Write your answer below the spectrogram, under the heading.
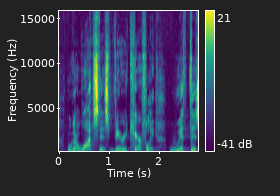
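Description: A man in a Southern US accent talks at a medium pitch and a moderate pace. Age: 50s. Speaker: radio/TV morning show host. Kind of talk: news and weather show chat.

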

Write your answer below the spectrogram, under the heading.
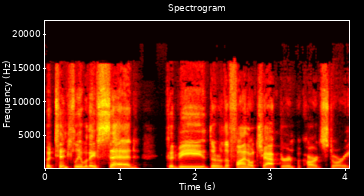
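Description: A man talks at a fairly quick pace in a medium pitch, with a plain, everyday voice. The recording is very clean with a silent background and a dry, close sound with no echo. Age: 40s. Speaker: podcast host. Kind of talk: casual chat. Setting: live stream.

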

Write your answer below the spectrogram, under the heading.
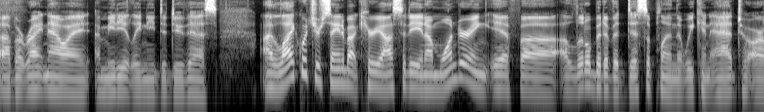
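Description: With a plain, everyday voice, a man at medium pitch shows ordinary pitch variation on a very clean recording with a silent background. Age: 40s. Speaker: podcast host. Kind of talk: casual chat.

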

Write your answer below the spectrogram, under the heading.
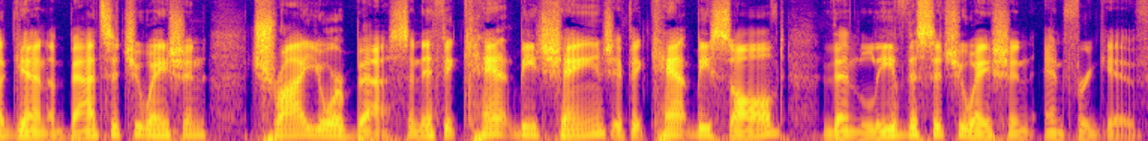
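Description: An animated man at medium pitch, bright and sharp in tone, with vocal fry and very wide pitch swings. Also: very clean recording, silent background. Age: 20s. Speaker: podcast host. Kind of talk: solo monologue.

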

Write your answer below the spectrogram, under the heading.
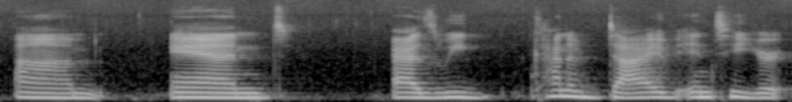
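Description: A woman talks in an American accent. Her pitch sits fairly low for a woman. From US, Indonesian family. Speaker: podcast host. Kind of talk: casual chat.

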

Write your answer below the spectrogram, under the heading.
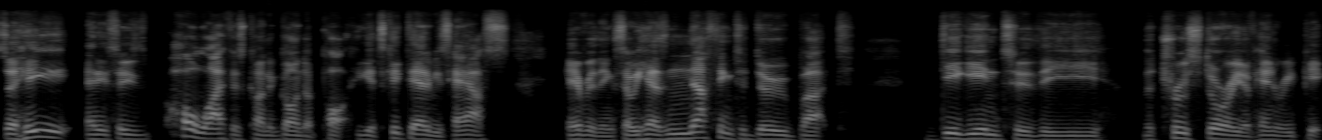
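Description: Speaking with an Australian accent, a man of medium pitch moves at a fairly quick pace with ordinary pitch variation. The sound is dry and close with no echo, over a quiet background. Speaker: film podcast co-host. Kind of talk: casual chat. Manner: animated.

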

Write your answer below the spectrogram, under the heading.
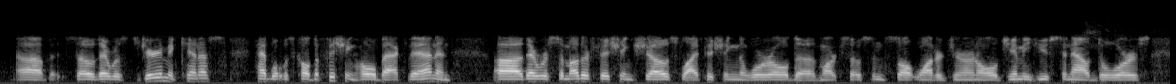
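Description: A man speaks at a medium pitch with an American accent. His pace is moderate and his intonation fairly even. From US Midwest, Columbus, Ohio. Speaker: bowhunter and TV show host. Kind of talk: interview. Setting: phone call.

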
